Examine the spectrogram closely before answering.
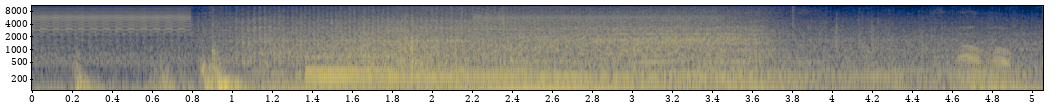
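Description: A car engine starts and rumbles nearby.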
